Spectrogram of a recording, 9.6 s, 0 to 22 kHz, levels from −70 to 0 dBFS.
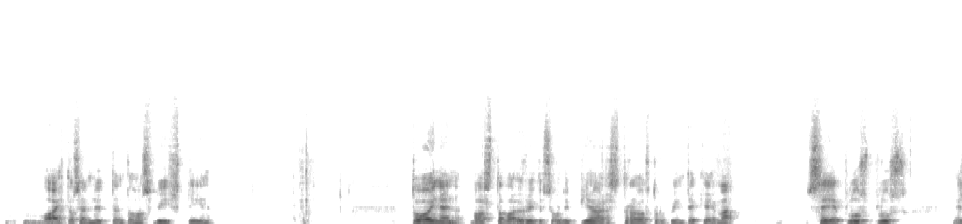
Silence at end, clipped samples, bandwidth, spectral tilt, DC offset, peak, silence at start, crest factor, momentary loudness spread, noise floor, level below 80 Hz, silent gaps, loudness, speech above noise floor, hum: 0 s; under 0.1%; 13 kHz; -3.5 dB/octave; under 0.1%; -12 dBFS; 0.05 s; 22 dB; 18 LU; -75 dBFS; -76 dBFS; none; -32 LUFS; 43 dB; none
